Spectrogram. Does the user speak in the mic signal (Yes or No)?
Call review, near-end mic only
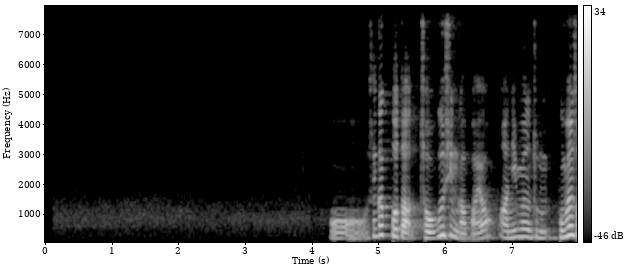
Yes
